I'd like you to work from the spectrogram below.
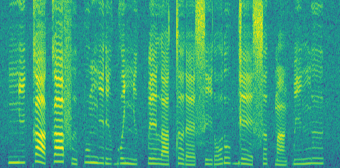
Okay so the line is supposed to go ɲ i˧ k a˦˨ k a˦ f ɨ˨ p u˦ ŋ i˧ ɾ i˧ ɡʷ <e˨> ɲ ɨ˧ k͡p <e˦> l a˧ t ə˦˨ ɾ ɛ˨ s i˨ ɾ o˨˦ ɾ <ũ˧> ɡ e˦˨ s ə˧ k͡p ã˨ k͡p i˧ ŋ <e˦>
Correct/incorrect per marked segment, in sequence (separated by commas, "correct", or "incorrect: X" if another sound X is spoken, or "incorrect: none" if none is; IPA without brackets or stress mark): incorrect: e˦, correct, incorrect: u˧, incorrect: ɨ˦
